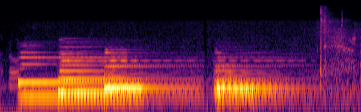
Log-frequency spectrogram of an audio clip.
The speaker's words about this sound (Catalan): I al canvi el so menor és així.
